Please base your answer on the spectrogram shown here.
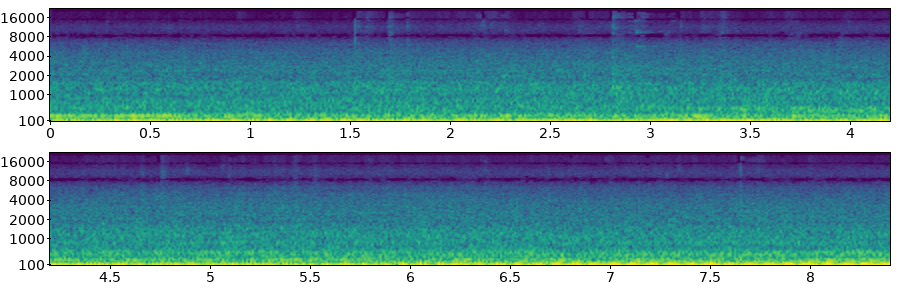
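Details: A steady low droning hum, like a motor or fan, fills the recording without any animal calls.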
